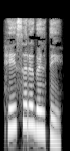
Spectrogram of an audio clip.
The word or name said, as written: ಹೇಸರಗಳ್ತೆ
